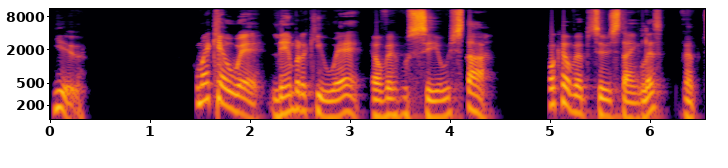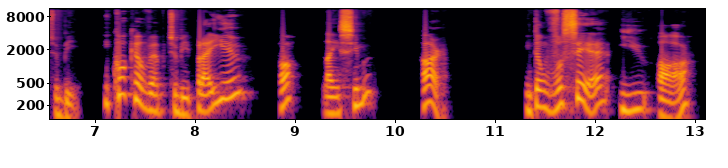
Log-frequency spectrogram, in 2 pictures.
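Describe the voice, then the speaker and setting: A man's voice: on the high side, big pitch swings, normal speed, dark tone. A Brazilian man teaching English grammar in Portuguese, patiently repeating key words and quizzing the viewer with questions. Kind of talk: explaining English grammar at a board.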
